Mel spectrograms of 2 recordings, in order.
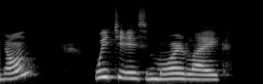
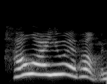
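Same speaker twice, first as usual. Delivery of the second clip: wrong wording tried; 10 semitones higher, 6 dB louder, faster than usual. Shown as a demonstration. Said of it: "I don't think it's not how".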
